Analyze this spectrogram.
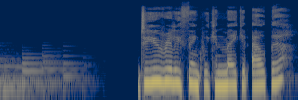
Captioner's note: none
